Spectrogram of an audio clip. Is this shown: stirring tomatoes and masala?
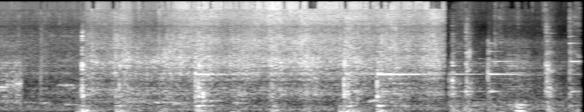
yes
